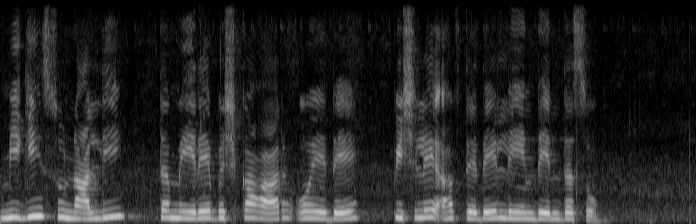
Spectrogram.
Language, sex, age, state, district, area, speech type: Dogri, female, 30-45, Jammu and Kashmir, Reasi, rural, read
